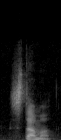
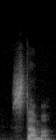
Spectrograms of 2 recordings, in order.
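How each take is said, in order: No difference in how they are said.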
